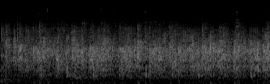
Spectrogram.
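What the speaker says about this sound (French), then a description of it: "Je pense qu'on peut l'applaudir chaleureusement." An audience applauds Bertrand Piccard at a Solar Impulse Foundation event, GTF2024, with steady, dense clapping that fills the whole stretch at an even level and no voices.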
